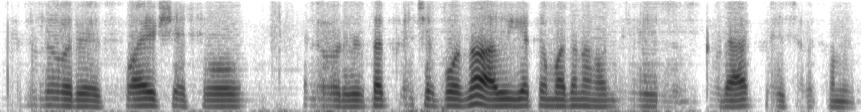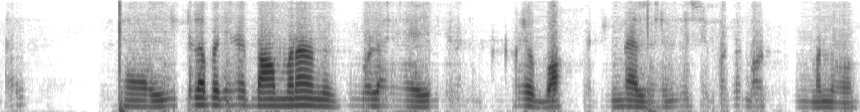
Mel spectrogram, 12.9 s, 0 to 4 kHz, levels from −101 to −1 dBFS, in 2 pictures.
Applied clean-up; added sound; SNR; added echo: neural separator model SepFormer WHAMR!.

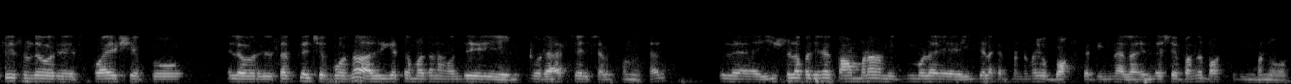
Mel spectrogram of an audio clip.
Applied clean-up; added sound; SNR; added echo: none; none; none; none.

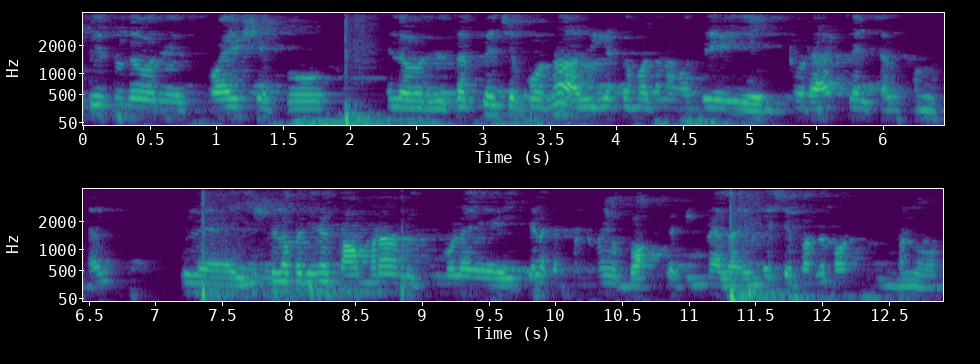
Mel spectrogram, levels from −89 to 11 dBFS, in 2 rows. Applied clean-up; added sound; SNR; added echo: classical method WPE with log-MMSE.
